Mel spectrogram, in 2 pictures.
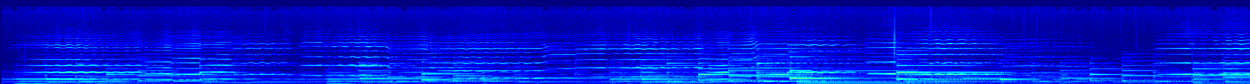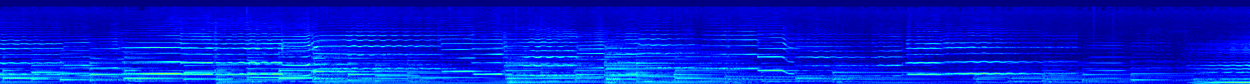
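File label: piano quintet; goetz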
